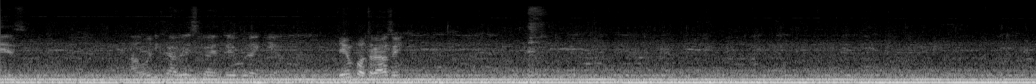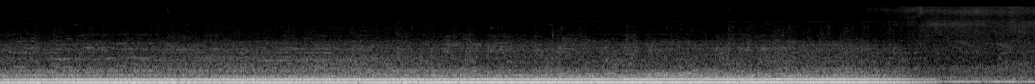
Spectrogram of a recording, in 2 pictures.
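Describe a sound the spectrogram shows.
Tyres rumble on a dirt road.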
